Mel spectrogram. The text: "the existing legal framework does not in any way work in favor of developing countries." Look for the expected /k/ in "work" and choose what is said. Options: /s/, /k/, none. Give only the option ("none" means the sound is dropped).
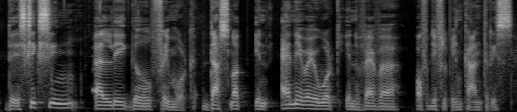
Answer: /k/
